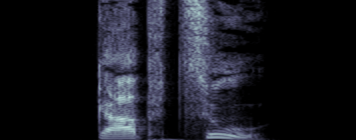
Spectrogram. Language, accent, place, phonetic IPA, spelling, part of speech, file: German, Germany, Berlin, [ˌɡaːp ˈt͡suː], gab zu, verb, De-gab zu.ogg
- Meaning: first/third-person singular preterite of zugeben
